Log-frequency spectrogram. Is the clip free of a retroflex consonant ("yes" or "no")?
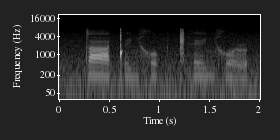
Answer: no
